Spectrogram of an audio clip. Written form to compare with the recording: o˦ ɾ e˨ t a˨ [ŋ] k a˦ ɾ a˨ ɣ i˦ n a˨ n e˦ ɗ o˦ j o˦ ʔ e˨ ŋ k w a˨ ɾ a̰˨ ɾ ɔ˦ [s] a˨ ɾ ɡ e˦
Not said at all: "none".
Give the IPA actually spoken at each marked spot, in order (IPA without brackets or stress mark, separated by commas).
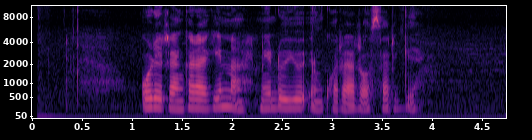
ŋ, s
